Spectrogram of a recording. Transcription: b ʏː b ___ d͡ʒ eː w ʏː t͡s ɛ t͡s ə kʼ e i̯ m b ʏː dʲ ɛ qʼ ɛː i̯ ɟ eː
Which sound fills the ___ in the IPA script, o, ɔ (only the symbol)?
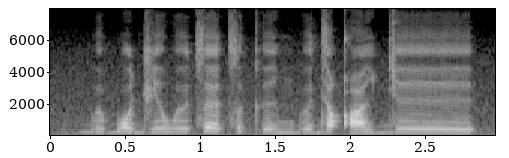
ɔ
